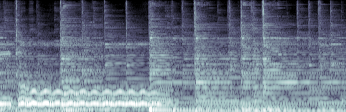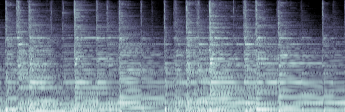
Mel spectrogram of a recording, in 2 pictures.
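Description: Acoustic guitar strumming a country song. A male voice holds the last sung note with vibrato into the first couple of seconds, then the guitar carries on alone.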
